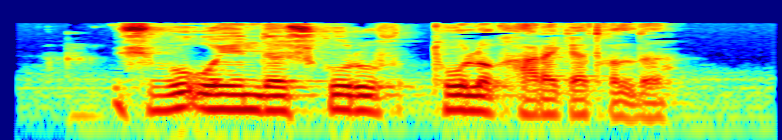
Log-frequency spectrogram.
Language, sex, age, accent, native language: Uzbek, male, 25-34, Andijon, Uzbek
